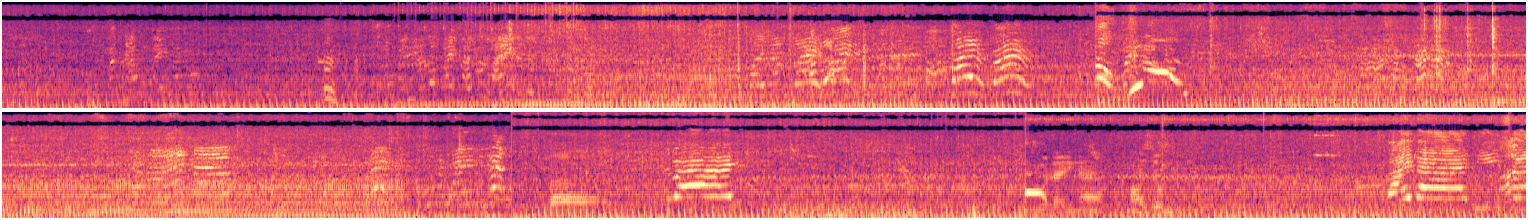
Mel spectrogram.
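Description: Small motorbike engine running at a steady road speed, with wind on the microphone making a continuous low rumble. Voices call out briefly several times over it.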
